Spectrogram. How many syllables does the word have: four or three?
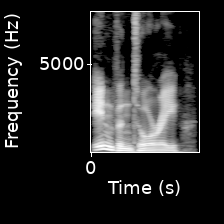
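four. The word is said with four syllables. "American English pronounces it with four syllables"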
